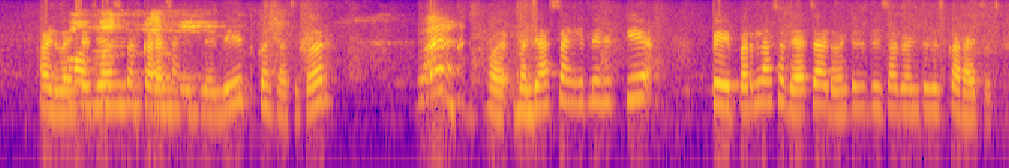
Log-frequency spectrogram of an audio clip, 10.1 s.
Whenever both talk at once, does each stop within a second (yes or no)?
no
